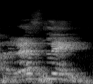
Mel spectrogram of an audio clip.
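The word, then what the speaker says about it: wrestling: রেসলিং কুস্তি খেলা হয় এখানেও কিন্তু double A silent letter double উচ্চারণ হবে না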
